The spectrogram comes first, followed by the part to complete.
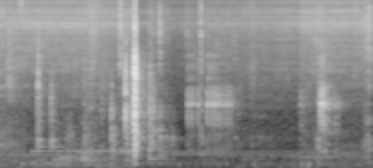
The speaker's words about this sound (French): je suis en train de passer un fil entre l'assiette et la girelle, qui est la partie métallique du tour, pour décoller l'assiette pour qu'elle puisse sécher et se rétracter correctement.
